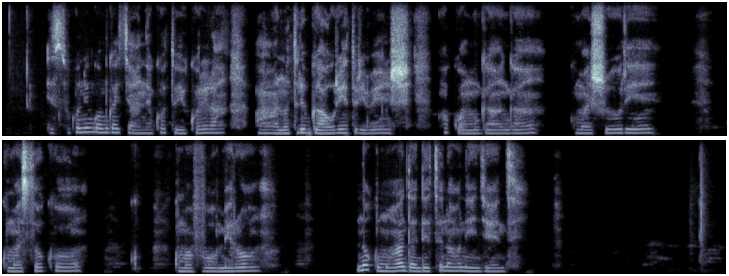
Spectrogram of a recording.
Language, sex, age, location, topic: Kinyarwanda, female, 25-35, Kigali, health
